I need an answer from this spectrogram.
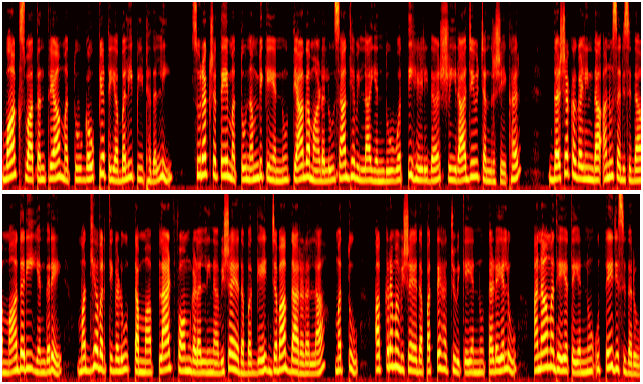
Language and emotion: Kannada, neutral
